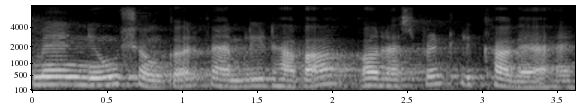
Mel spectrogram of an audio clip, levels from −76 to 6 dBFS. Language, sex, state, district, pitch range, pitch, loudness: Hindi, female, Bihar, East Champaran, 185-230 Hz, 210 Hz, -20 LUFS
